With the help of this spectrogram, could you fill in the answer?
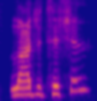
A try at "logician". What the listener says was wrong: There's no T. Logician.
